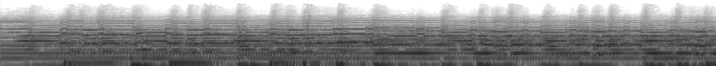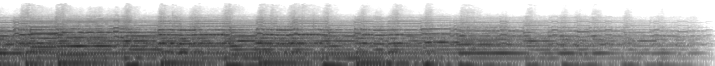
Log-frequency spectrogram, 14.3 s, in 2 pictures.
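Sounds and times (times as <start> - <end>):
varsovienne dance music from Belgium: 0.2 - 14.1.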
